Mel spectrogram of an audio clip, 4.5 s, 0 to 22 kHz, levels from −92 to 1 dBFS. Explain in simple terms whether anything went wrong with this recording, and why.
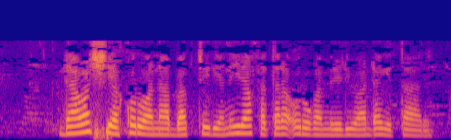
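Yes, something went wrong, and it lasts the whole clip. The speech sounds dull and grainy. Nothing is heard above about 6.5 kHz, so the crisp top end is gone. The remaining treble turns into a rough hiss, and sharp sounds lose their edges. The likely cause is heavy Vorbis compression. To save space, the codec cuts off the highest sounds and stores the upper detail so crudely that it comes out as noise.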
